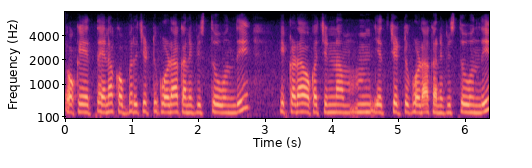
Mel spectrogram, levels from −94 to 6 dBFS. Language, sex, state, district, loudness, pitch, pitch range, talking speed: Telugu, female, Andhra Pradesh, Srikakulam, -14 LUFS, 220 Hz, 215-230 Hz, 130 wpm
